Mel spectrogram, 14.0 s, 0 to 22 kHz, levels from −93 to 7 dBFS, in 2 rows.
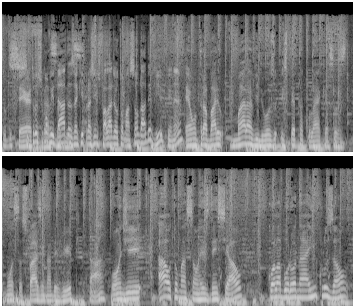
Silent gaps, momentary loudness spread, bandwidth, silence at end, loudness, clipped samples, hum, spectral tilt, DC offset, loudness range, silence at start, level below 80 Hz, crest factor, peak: none; 5 LU; 16.5 kHz; 0 s; -16 LUFS; under 0.1%; none; -3.5 dB/octave; under 0.1%; 2 LU; 0 s; -28 dBFS; 16 dB; -2 dBFS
